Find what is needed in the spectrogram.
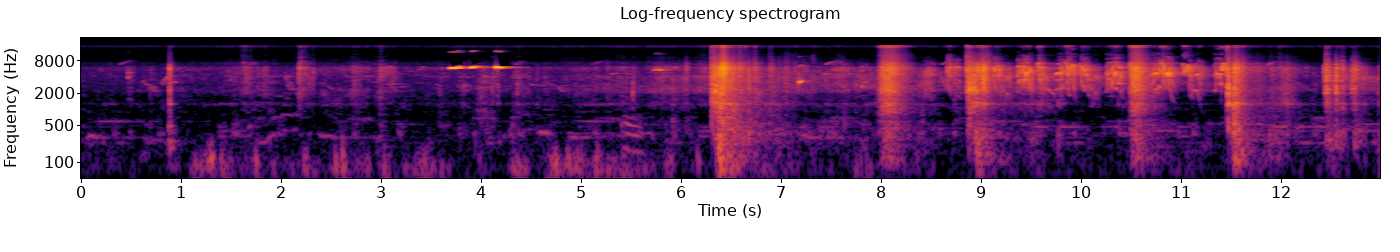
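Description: Outdoor yard work: a series of loud, rough scraping and rustling noises about once a second through the second half. A bird chirps briefly about four seconds in.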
